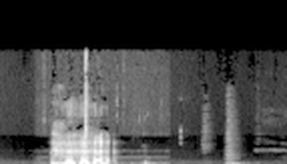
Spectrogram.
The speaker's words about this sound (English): Sorry, I'm choking on some water there.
